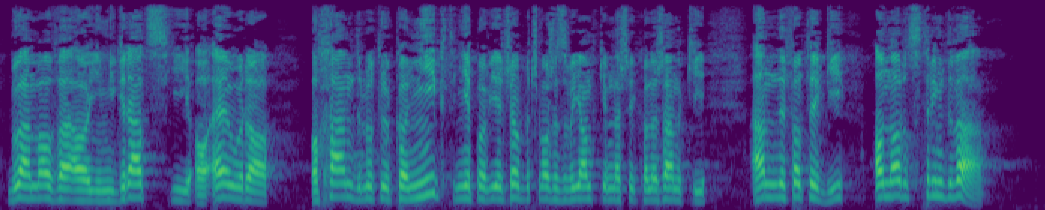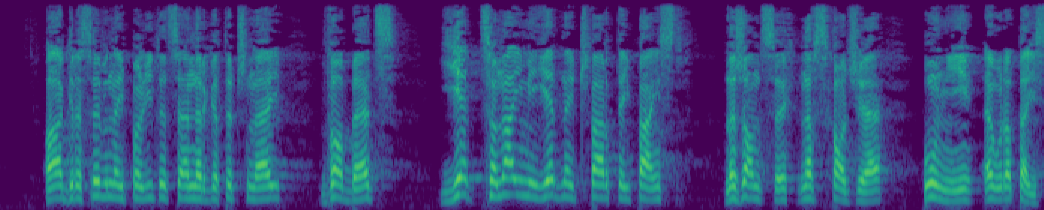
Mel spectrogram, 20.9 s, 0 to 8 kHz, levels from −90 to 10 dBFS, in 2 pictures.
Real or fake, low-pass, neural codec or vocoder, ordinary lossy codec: fake; 7.2 kHz; codec, 16 kHz, 16 kbps, FreqCodec, larger model; none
